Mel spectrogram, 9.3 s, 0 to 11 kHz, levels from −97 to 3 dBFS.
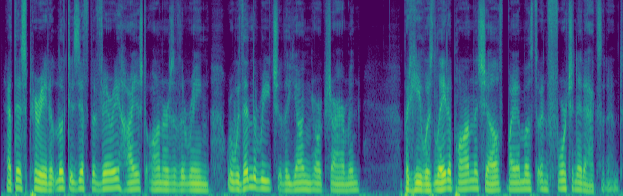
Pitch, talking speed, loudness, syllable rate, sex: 115 Hz, 220 wpm, -19 LUFS, 6.2 syllables/s, male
